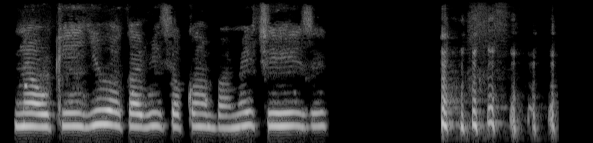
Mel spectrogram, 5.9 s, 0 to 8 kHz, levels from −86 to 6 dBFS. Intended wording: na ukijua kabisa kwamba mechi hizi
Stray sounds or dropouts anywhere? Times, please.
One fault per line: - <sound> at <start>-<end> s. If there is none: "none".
- laugh at 4.4-5.6 s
